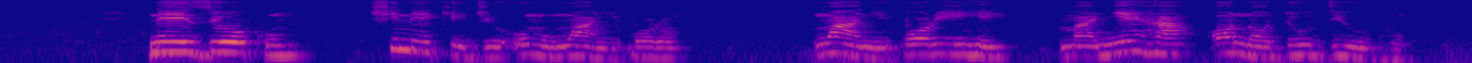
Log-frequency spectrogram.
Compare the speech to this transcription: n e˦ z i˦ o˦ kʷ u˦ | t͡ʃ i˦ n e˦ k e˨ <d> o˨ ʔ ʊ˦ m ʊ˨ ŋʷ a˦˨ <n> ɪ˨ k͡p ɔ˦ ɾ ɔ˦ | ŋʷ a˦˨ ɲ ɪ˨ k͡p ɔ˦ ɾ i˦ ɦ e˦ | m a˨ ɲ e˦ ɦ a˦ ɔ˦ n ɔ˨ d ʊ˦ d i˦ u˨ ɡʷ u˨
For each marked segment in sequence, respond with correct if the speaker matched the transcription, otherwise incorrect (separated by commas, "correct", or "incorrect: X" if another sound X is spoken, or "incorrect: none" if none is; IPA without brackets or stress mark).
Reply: incorrect: d͡ʒ, incorrect: ɲ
